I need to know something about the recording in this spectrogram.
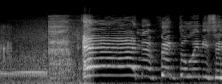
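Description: Natural harmonic on an electric guitar ringing as a clear, steady high tone, cut off about half a second in. A man's voice then speaks loudly for the rest.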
